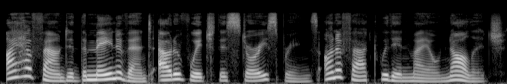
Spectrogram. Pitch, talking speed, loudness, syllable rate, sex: 195 Hz, 225 wpm, -17 LUFS, 5.2 syllables/s, female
